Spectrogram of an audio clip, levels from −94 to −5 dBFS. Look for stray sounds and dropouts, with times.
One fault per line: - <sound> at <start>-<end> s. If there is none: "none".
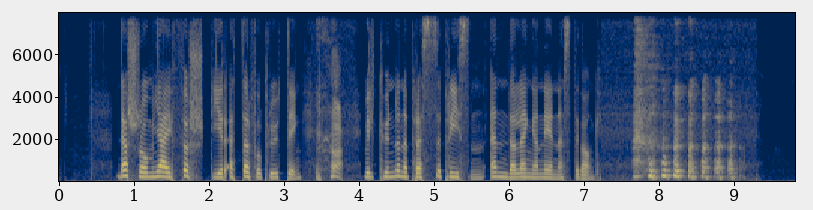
- laugh at 3.4-3.8 s
- laugh at 7.6-9.2 s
